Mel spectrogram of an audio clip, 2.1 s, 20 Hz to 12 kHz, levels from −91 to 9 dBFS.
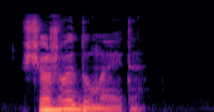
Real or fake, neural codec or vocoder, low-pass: real; none; 7.2 kHz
